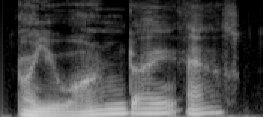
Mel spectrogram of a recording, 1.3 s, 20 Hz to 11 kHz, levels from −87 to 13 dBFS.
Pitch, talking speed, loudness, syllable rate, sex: 120 Hz, 230 wpm, -15 LUFS, 7.2 syllables/s, male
